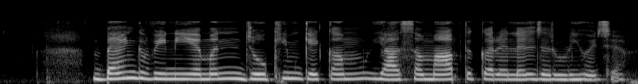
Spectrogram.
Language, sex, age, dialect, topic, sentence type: Maithili, female, 18-24, Eastern / Thethi, banking, statement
